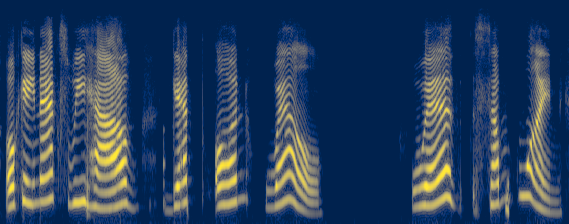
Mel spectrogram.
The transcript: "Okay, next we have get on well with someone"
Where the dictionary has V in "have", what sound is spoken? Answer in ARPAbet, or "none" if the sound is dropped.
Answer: V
